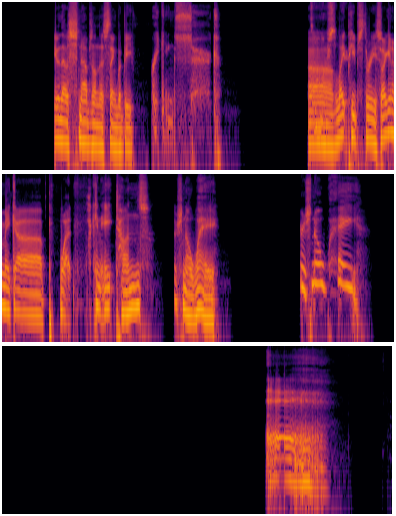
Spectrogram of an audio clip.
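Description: A man talks calmly and closely into a microphone.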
